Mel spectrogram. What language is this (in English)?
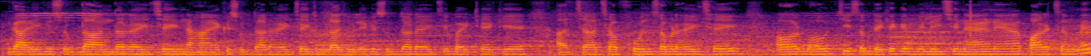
Maithili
